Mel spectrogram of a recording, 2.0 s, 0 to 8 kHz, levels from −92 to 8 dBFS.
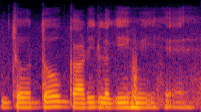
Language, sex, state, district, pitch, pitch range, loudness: Hindi, male, Arunachal Pradesh, Lower Dibang Valley, 130 Hz, 125-130 Hz, -15 LUFS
